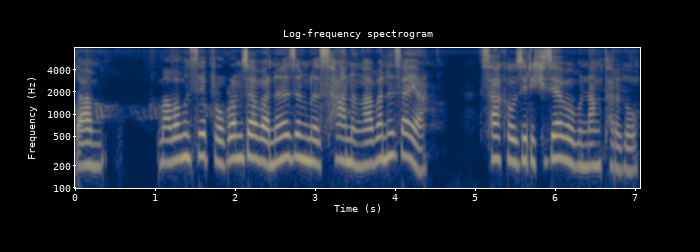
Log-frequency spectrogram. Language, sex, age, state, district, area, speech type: Bodo, female, 30-45, Assam, Udalguri, urban, spontaneous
